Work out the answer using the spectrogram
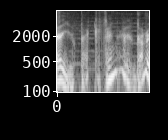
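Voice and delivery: sneaky, shifty mumbling. Voicing a shopkeeper heard behind the counter: mumbling like a drug deal. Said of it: "mumbling like it's a drug deal".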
